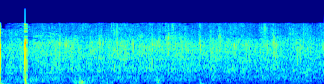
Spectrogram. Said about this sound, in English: Sure, so come on, give a Lord some hand clap here.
